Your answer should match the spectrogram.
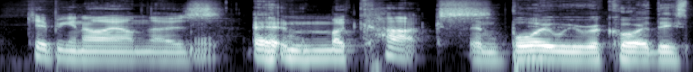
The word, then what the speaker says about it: macaque: Mack the the Japanese macaque yes all macaques we haven't got to the bottom of how that's pronounced I think it's macaque by that we haven't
